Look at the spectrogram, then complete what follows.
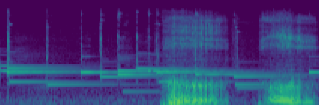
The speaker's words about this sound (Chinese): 从远处传来了呼噜声，这是谁的呼噜声呢？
